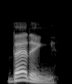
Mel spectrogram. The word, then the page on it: bedding: bédiŋ; ベディング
